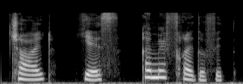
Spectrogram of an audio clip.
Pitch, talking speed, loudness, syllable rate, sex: 245 Hz, 150 wpm, -16 LUFS, 4.2 syllables/s, female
